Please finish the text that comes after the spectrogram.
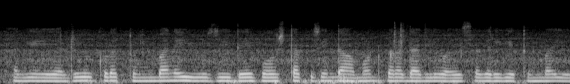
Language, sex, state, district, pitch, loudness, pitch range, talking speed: Kannada, female, Karnataka, Bellary, 160 Hz, -16 LUFS, 160-165 Hz, 135 wpm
